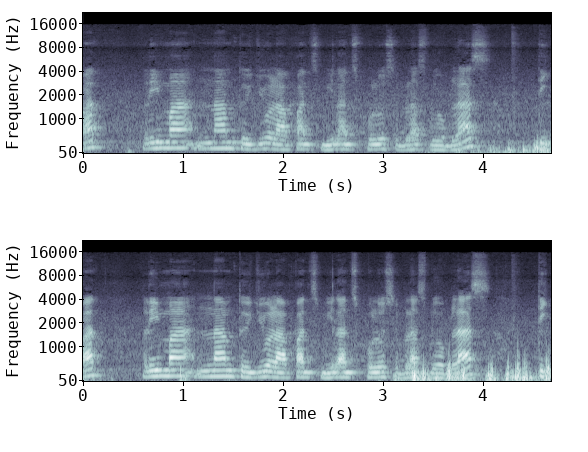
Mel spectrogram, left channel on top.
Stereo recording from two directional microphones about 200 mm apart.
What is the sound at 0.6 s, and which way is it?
Speech, 60° right (ahead or behind).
